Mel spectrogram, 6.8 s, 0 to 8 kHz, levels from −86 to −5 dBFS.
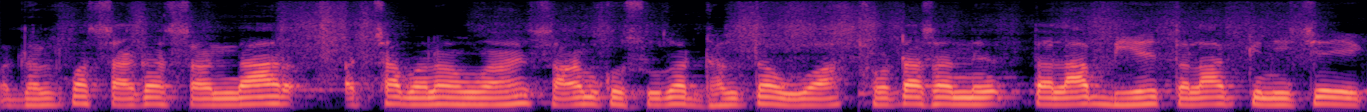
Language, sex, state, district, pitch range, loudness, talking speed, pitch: Hindi, male, Chhattisgarh, Bastar, 130-145 Hz, -27 LUFS, 185 wpm, 140 Hz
